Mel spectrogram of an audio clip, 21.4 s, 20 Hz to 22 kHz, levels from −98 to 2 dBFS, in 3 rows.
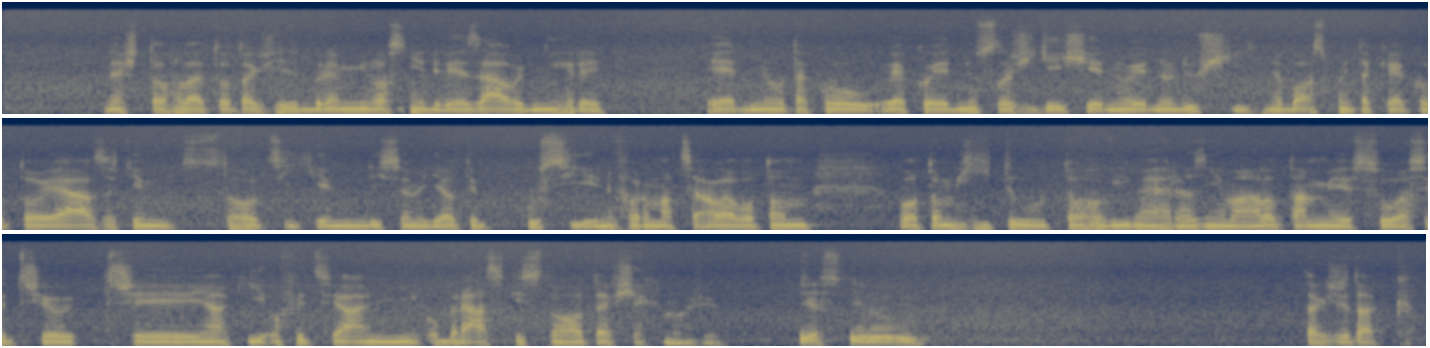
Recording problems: hiss; noticeable; throughout; 15 dB below the speech

